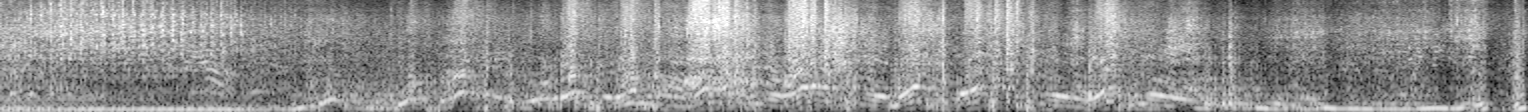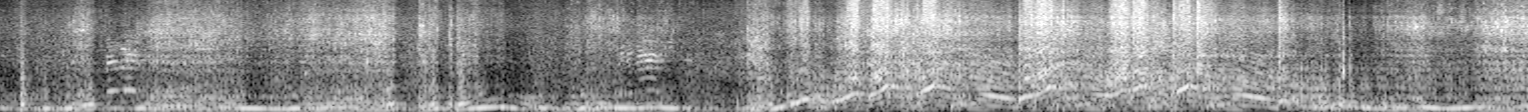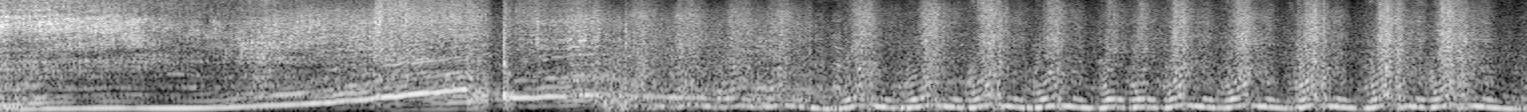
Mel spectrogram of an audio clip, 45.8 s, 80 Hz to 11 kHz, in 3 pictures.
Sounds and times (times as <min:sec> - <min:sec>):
Speech: 0:00.0 - 0:01.1, 0:01.7 - 0:02.8, 0:16.2 - 0:16.8, 0:21.4 - 0:22.1
Outside, urban or manmade: 0:00.0 - 0:45.8
Race car, auto racing: 0:00.0 - 0:45.8.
